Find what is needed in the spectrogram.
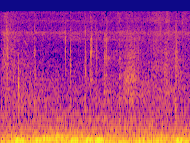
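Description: Stylus tapping and sliding on a tablet screen during handwriting: a run of soft, irregular taps, several a second.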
